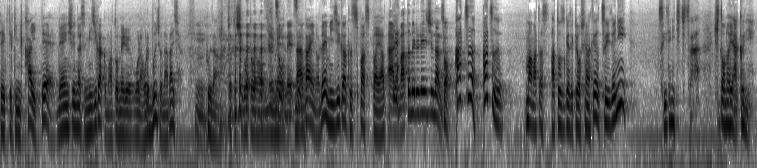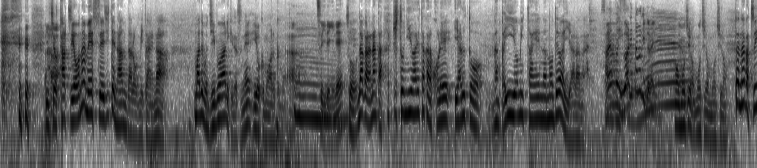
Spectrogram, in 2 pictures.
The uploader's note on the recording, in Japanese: 初の公開収録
